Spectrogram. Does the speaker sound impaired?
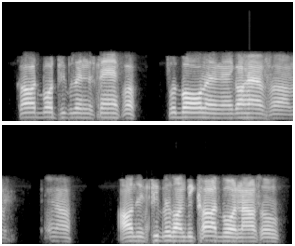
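Yes: cerebral palsy; wheelchair user.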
